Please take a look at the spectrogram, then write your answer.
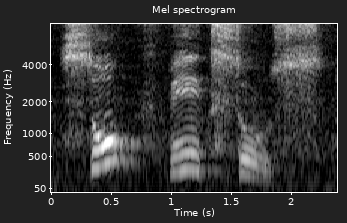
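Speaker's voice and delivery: "sufixos" stretched out with a gap after "su"; syllable by syllable. Shown as a demonstration. Teacher announces the next topic to pupils, syllable by syllable. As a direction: break "sufixos" slowly into pieces.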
